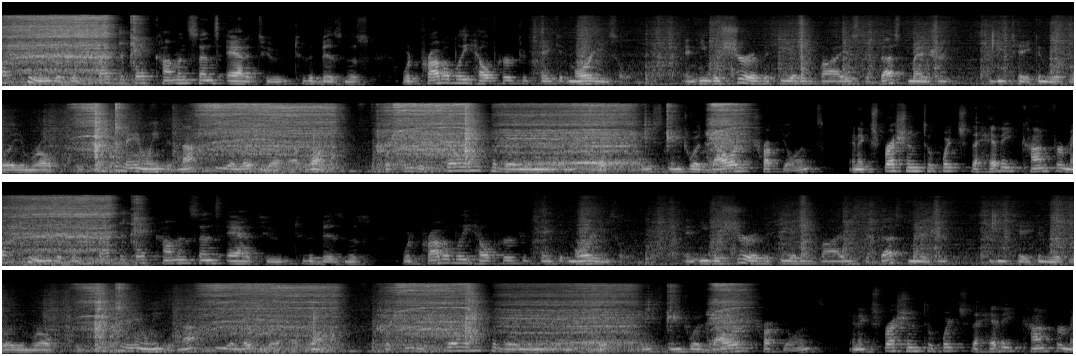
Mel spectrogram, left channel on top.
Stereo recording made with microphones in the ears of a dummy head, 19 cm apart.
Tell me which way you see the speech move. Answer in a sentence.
In this clip you hear the speech stay in one place.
